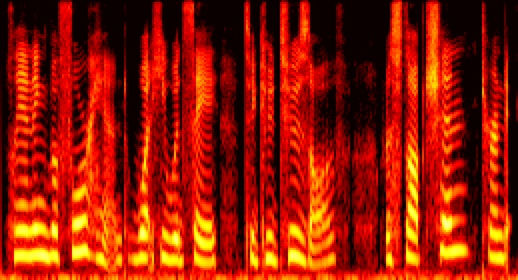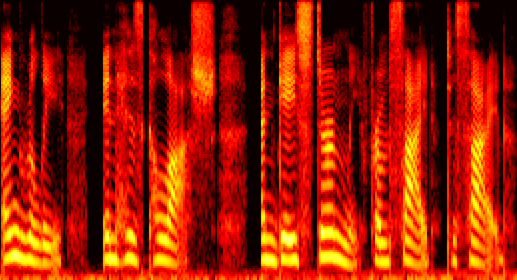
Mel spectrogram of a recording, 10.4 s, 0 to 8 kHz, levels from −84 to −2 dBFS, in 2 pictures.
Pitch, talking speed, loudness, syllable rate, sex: 230 Hz, 120 wpm, -21 LUFS, 4.2 syllables/s, female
